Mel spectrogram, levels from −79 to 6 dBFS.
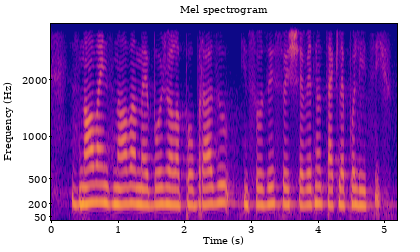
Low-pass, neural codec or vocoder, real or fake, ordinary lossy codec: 3.6 kHz; codec, 24 kHz, 0.9 kbps, DualCodec; fake; Opus, 64 kbps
